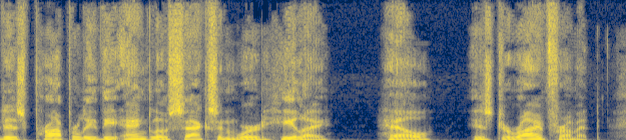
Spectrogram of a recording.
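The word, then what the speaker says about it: hele: all this within itself this word is often spelled as it is pronounced hail but it is properly the Anglo-Saxon word hel hell is derived from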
